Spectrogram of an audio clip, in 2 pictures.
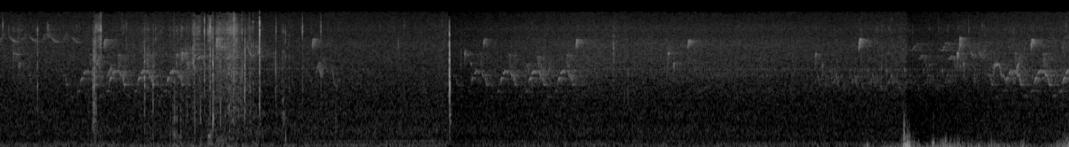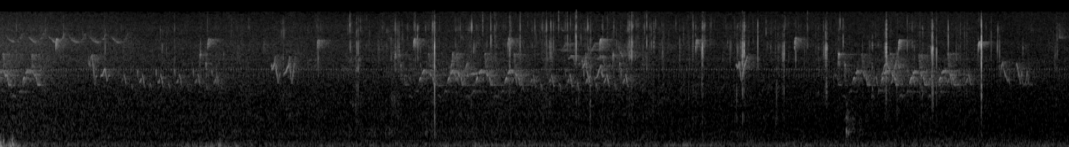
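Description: Birds chirping in short, repeated clusters of high notes, with scattered faint clicks and two low thumps about halfway through.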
